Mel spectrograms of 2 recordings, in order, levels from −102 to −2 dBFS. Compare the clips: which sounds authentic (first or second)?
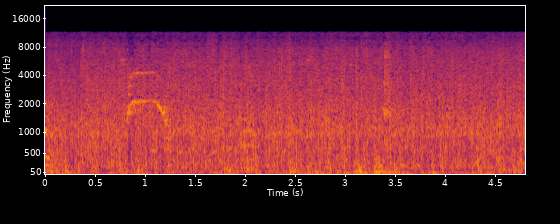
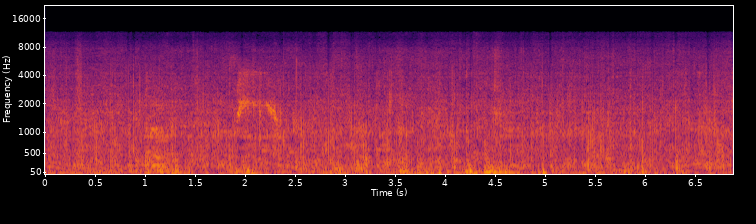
first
